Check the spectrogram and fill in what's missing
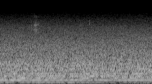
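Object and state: Nothing is struck.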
